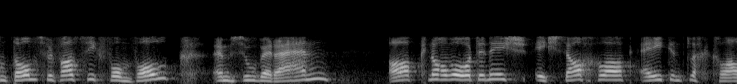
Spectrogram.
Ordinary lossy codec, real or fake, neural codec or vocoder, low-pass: Opus, 24 kbps; fake; codec, 16 kHz in and 24 kHz out, 0.6 kbps, FocalCodec, streaming, 4096 codes; 3.6 kHz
